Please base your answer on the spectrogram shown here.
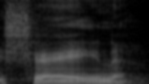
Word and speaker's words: Shein: Estábamos hablando de tiendas digitales y es el caso de Shein, que se escribe Shane en español, está enfrentando críticas porque también eh la están acusando de tener un algoritmo compulsivo a la compra.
